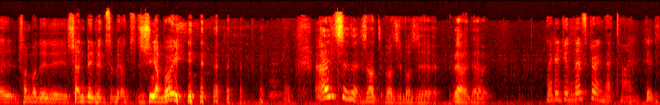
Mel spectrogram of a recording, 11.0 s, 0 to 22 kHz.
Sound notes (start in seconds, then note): 3.0 laughs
